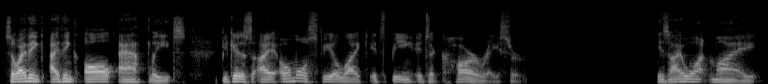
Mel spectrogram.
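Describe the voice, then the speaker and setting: A middle-aged man hosts a sports talk podcast, his deep, rich voice measured and thoughtful as he frequently restarts phrases. The studio sound is clean with no echo.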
